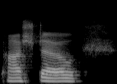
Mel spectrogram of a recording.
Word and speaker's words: Pashto: There are two official languages, Dari and Pashto, or some people pronounce it Pashto.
